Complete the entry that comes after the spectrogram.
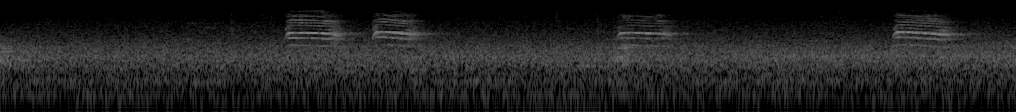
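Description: A bird gives four short calls, each a fraction of a second long, over a faint steady hiss. Two come in quick succession about two seconds in, one follows about two seconds later, and the last comes near the end.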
